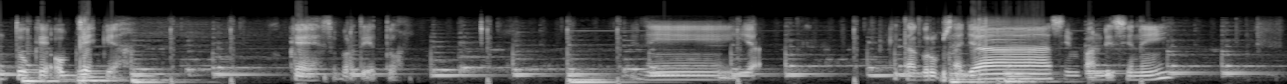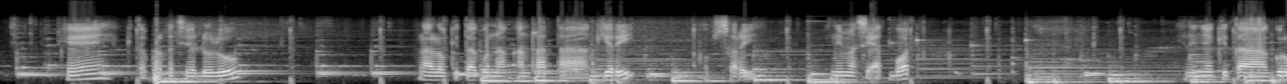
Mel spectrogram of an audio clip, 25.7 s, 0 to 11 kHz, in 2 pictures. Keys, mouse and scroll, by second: 8.4 shift+click, 9.4 ctrl+g, 9.8-11.5 drag, 11.7 ctrl+scroll down 1, 14.1 click, 15.6 shift+click, 16.5 shift+click, 17.1 shift+click, 18.8 click, 19.7 ctrl+z, 20.5 click, 23.4 ctrl+z, 23.9 click.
